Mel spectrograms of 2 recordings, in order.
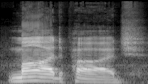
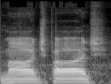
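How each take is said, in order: First: The first word ends with a 'd' sound. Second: The first word ends with a 'j' sound. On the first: The speaker calls it right. "for the perfection perfectionist who wanted me to pronounce this right" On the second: The speaker calls it wrong. "I got corrected on one of the videos here recently because I called it Modge Podge"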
